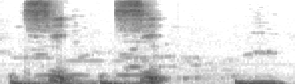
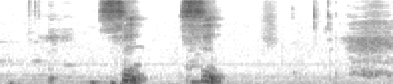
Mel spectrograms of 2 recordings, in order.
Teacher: Ближе всего в русском языке звук щи. Но мягкий, еще мягче, чем в нашем русском языке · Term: Шепелявая S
